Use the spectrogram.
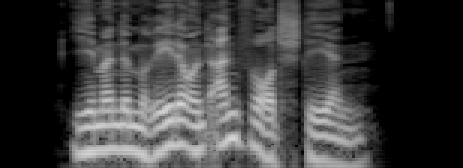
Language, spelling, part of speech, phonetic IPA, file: German, jemandem Rede und Antwort stehen, phrase, [ˌjeːmandəm ˈʁeːdə ʊnt ˈantvɔʁt ˌʃteːən], De-jemandem Rede und Antwort stehen.ogg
